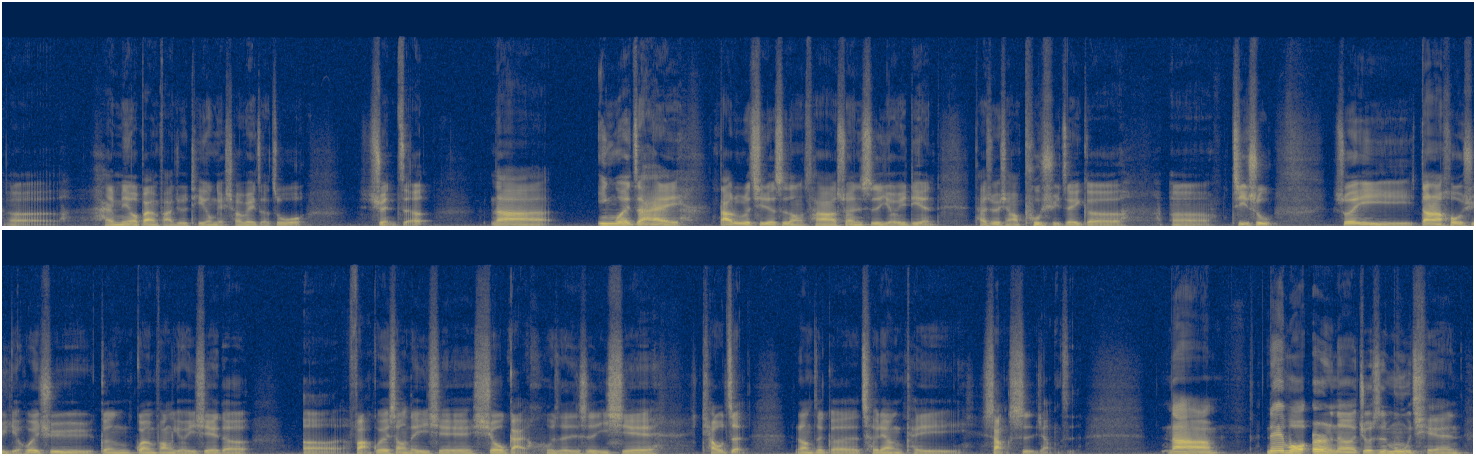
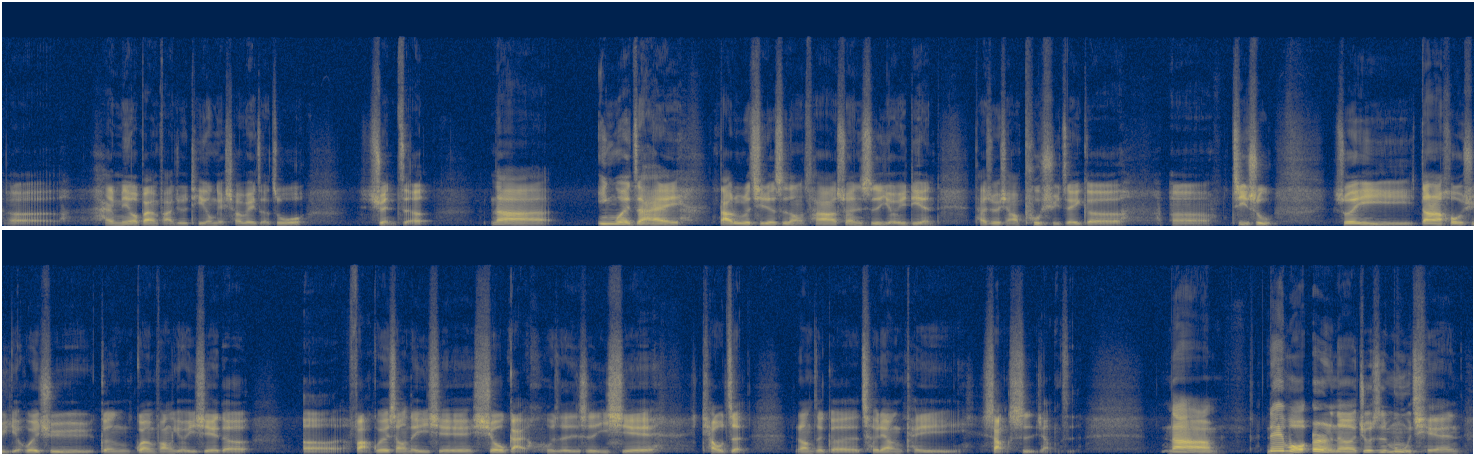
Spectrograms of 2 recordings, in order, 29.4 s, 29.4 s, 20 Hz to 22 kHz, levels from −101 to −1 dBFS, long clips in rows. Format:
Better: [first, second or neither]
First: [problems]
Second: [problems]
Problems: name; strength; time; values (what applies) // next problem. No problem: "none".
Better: first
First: none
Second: thin; somewhat; fading below 350 Hz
